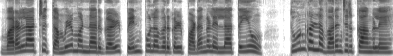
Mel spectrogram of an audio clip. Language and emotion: Tamil, surprised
